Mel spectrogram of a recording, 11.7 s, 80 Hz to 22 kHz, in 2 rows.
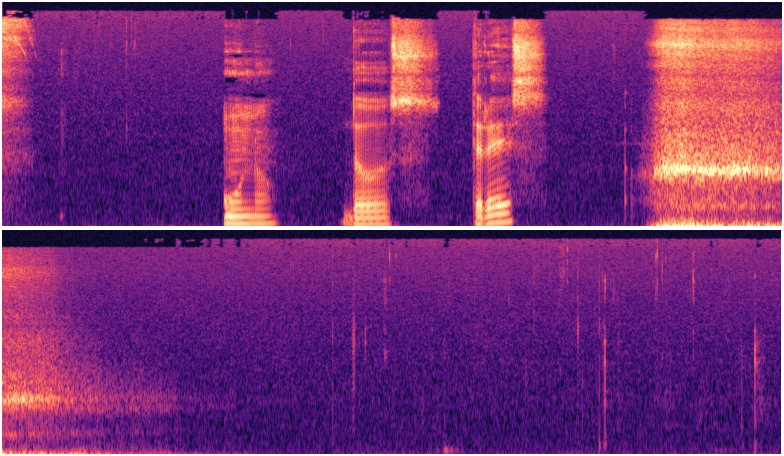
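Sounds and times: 
speech: 1.7s - 4.1s
deep exhale during a breathing exercise: 4.8s - 7.6s.

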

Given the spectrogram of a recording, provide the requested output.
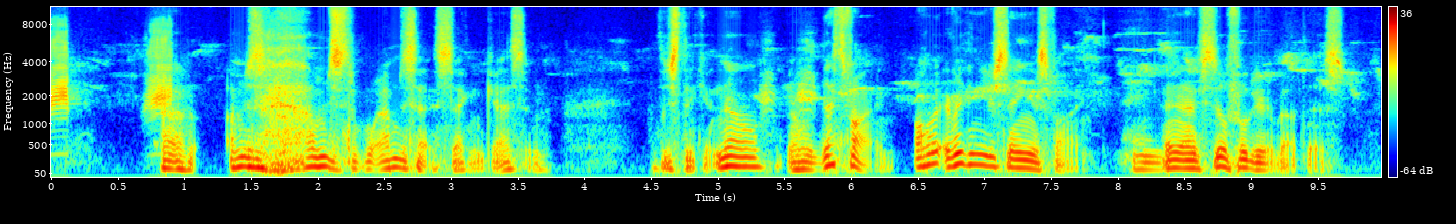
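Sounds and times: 
duck quacking: 0.0s - 1.0s
speech: 0.8s - 3.8s, 4.5s - 9.9s.

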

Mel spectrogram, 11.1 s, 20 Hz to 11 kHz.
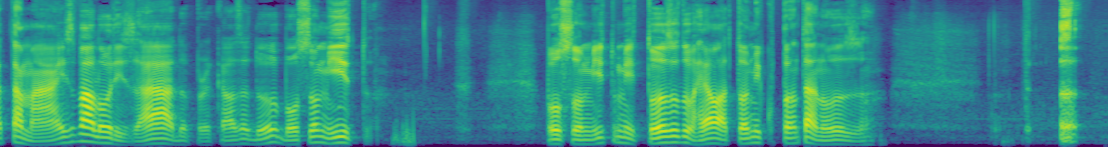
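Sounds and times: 
speech: 0.0s - 4.2s, 5.5s - 8.8s
short loud burp: 10.6s - 10.9s.

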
